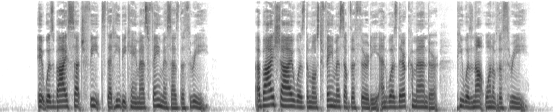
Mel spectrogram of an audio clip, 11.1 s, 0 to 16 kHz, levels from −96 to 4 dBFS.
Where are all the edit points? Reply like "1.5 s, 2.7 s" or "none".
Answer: 9.1 s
